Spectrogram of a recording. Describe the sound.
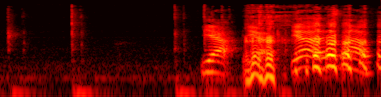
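A few sparse, thumpy computer keyboard keystrokes, spaced about a second apart, followed by a loud voice vocalizing over the last half.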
